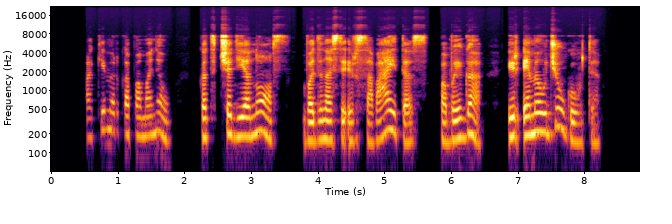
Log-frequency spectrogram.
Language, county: Lithuanian, Klaipėda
